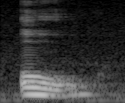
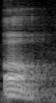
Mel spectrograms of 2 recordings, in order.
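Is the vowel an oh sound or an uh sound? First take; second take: oh; uh. First: The vowel is a rounded oh sound. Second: The vowel is an unrounded uh sound. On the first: The speaker calls it wrong. "Not like a o. It's not a o really" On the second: The speaker calls it right. "it's really more of a uh"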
